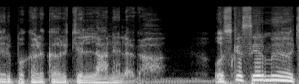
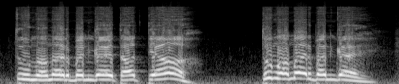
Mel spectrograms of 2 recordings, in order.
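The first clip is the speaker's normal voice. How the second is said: very high, elated, joyful shout; 13 semitones higher, 5 dB louder than usual. A man sees a beheaded man's head grow back and cries out to him: shouting with joy. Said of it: "[name] अमर तो बन गया था, / [name] जान गया कि अब वो हमेशा हमेशा के लिए इसी दर्द के साथ जीता रहेगा। / [name] खुशी के मारे कूदने लगा और वहां से भाग गया।".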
